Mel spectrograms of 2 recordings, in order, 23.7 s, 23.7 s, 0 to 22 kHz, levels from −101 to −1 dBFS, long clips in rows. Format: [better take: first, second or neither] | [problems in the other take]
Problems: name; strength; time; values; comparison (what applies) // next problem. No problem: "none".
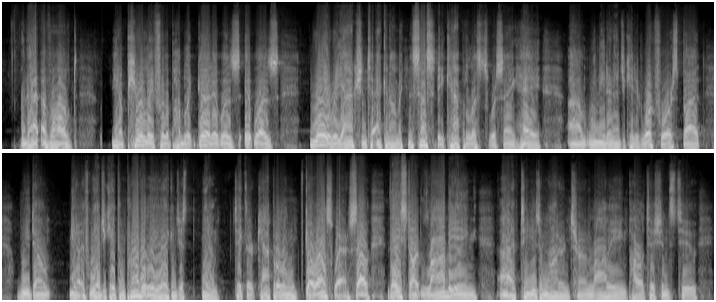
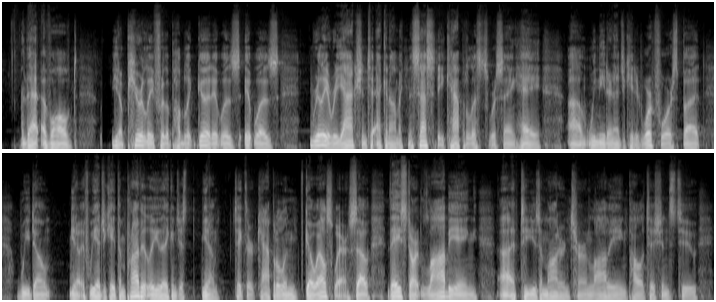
second | distortion; heavy; 15% of the sound clipped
